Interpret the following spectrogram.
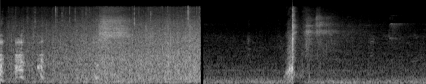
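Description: Heavy rain hissing steadily on the ground and the golf cart's canopy, with a few short taps, cutting off abruptly about two seconds in. Then a quieter outdoor stretch with a single sharp snap about three seconds in.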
